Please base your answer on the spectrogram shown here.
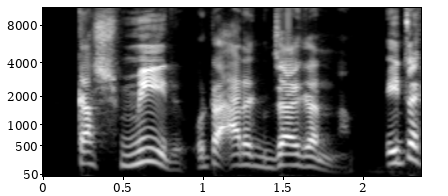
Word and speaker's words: কাশ্মীর: কিন্তু কাশ্মীর যেটা বলেছ কাশ্মীর এখানে ম উচ্চারণ হবে আলাদা করে কাশ্মীর আগে ভেঙেই লিখতো এরপরে যুক্ত হয়েছে ম হবে।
